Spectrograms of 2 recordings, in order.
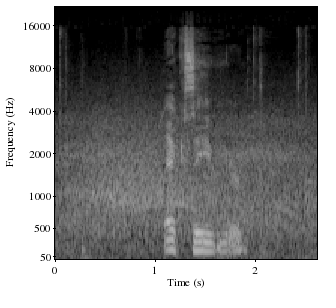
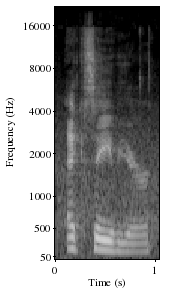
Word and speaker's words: Xavier: Xavier. It's tricky with the X in front. Is it X or is it just like a Z, you know? Xavier.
